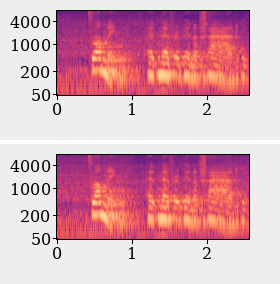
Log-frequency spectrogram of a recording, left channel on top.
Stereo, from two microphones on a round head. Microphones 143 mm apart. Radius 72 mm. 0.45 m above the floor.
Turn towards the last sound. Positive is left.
turn(degrees=-15)  # may be behind; listen again after turning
